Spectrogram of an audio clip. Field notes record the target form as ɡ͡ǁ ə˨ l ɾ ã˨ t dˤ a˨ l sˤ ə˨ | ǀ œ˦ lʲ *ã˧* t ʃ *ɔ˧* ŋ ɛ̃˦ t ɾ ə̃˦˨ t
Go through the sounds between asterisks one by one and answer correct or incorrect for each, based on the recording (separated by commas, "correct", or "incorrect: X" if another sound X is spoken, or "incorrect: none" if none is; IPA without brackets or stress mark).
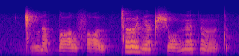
correct, incorrect: ɔ˨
